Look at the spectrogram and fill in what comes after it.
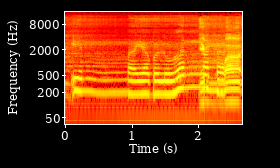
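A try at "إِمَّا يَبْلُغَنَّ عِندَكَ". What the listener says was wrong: Imma panjang. Nah, itu ndak ada kanya.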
